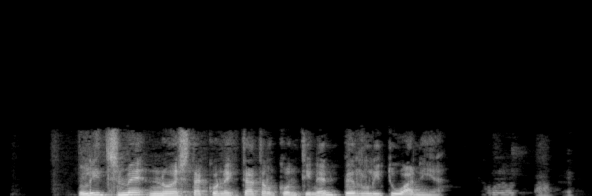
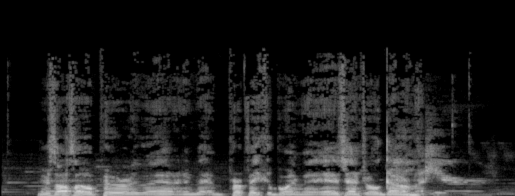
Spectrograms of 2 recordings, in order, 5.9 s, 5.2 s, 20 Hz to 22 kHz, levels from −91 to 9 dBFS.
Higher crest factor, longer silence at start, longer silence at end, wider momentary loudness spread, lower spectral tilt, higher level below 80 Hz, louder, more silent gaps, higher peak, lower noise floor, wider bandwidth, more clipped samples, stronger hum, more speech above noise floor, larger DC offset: about the same, 14 dB vs 18 dB; first, 0.8 s vs 0.4 s; about the same, 0.45 s vs 0.35 s; second, 5 LU vs 10 LU; about the same, -6 dB/octave vs -5.5 dB/octave; first, -54 dBFS vs -60 dBFS; first, -14 LUFS vs -19 LUFS; neither; about the same, 0 dBFS vs 0 dBFS; about the same, -43 dBFS vs -43 dBFS; second, 7.8 kHz vs 16.5 kHz; neither; neither; first, 29 dB vs 25 dB; neither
